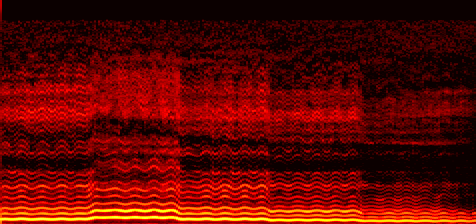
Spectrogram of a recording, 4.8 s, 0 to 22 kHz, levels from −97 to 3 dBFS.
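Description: No technical faults are audible.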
